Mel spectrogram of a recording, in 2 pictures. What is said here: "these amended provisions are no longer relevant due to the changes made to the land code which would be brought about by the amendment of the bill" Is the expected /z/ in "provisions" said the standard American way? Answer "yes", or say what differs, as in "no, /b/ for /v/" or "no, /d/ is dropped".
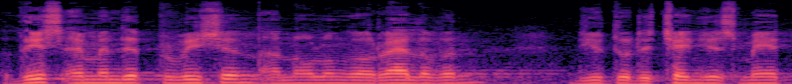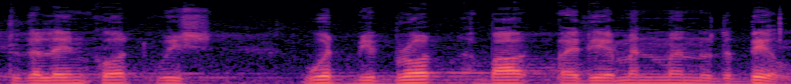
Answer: no, /z/ is dropped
